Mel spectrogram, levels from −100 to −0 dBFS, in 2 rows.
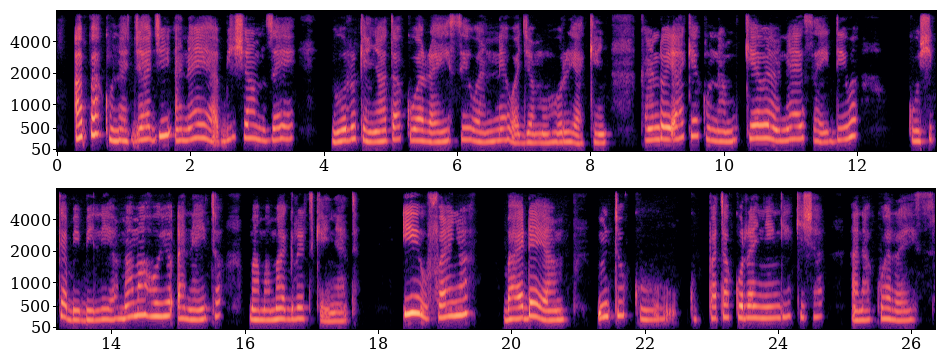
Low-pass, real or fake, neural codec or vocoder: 7.2 kHz; real; none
